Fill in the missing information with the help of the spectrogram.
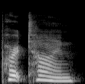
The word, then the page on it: part time: American English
